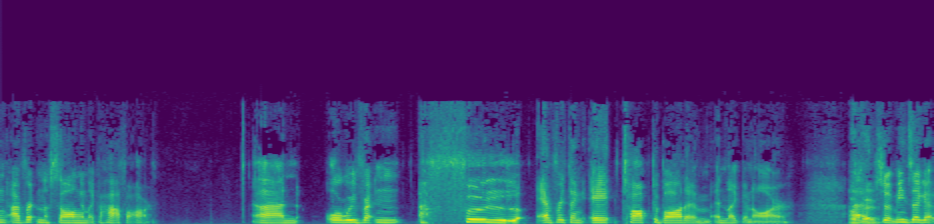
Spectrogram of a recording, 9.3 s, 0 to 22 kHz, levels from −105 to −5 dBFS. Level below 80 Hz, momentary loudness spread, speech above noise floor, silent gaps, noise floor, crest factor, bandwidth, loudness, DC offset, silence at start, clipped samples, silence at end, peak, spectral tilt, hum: -60 dBFS; 12 LU; 52 dB; none; -71 dBFS; 16 dB; 12.5 kHz; -19 LUFS; under 0.1%; 0 s; under 0.1%; 0 s; -4 dBFS; -4.5 dB/octave; none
